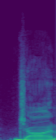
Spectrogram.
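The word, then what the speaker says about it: Jean: john lorenzo g right john renzo g so his name is john but it's spelled j e a n lorenzo l o r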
